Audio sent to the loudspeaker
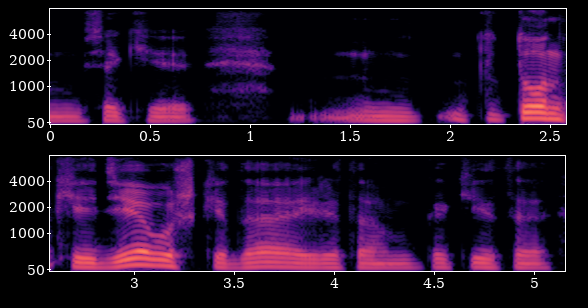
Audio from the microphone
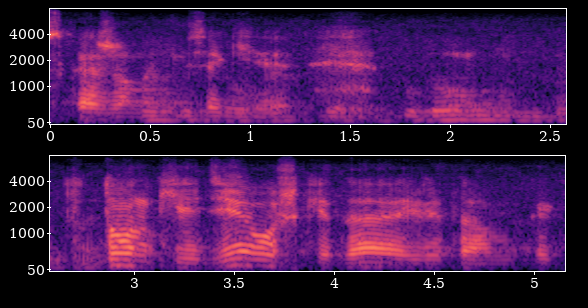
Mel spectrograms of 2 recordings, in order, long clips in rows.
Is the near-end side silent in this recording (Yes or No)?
No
